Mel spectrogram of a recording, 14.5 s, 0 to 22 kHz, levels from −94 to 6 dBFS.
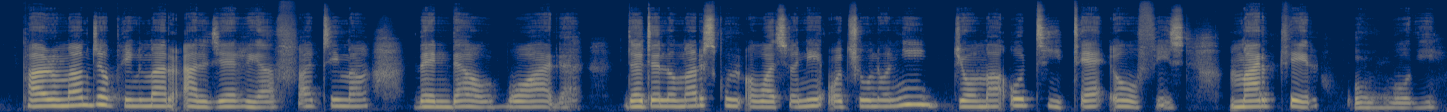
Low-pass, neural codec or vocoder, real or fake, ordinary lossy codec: none; codec, 44.1 kHz, 1.7 kbps, Pupu-Codec; fake; none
